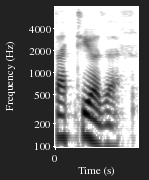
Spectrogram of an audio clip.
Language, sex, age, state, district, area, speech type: Nepali, male, 45-60, West Bengal, Kalimpong, rural, spontaneous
